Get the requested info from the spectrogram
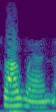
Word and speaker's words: Samhain: Halloween, or Samhain, as it's pronounced in Wicca,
